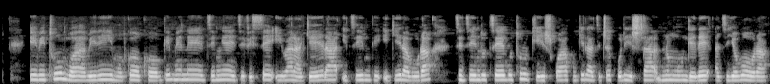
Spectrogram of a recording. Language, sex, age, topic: Rundi, female, 25-35, agriculture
